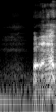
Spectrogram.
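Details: Person with an itchy, tickling nose sneezing: a quiet pause, then a sudden loud burst of air; a single sneeze.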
